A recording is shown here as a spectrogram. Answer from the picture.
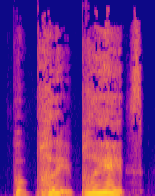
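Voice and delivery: high, loud, broken begging; stammered plea. A narrator's reading. Old man facing his captor, stammering. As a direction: stutter into a desperate please. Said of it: "stammered the old man".

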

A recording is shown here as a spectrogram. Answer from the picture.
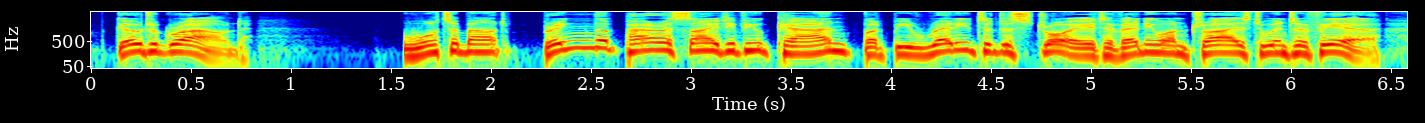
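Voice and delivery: high, firm commanding boss voice; stern boss orders. Acted. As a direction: lay down the law to your agent. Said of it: "Then he lets me have it".

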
